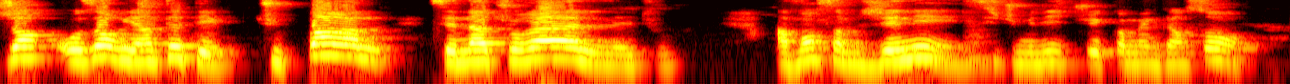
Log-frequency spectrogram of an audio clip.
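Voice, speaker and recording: At a fairly slow pace, a woman with a medium pitch and a dark, mellow tone speaks with lively intonation and big swings in loudness. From DR Congo, Kinshasa area. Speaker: master of ceremonies. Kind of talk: interview.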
